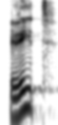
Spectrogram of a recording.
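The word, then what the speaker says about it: wreath: या लहराया देखते आगे रिथ वी रिथ डब्लू आर ई ए टी एच इसमें डब्लू साइलेंट है त ये नाउन और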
